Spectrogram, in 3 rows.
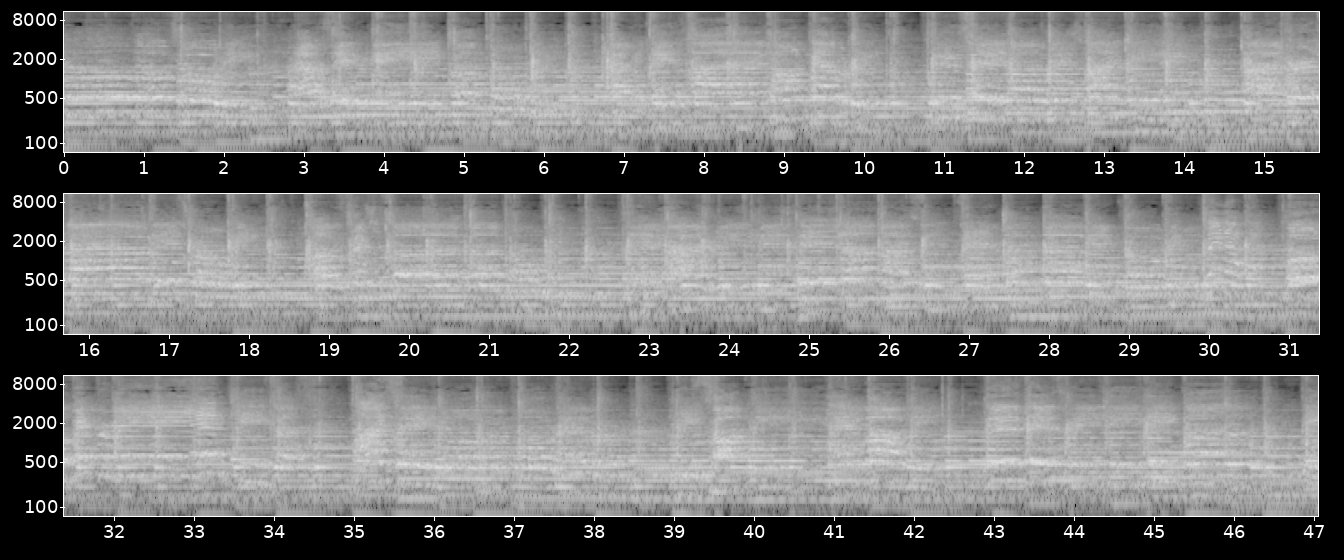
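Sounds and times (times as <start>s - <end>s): congregation singing a hymn: 0.0s - 47.0s.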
